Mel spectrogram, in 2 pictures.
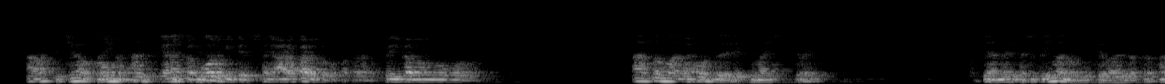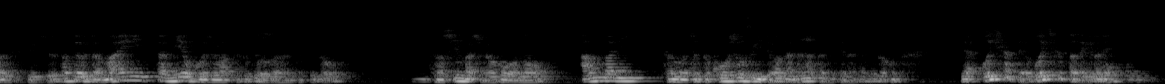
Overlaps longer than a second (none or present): present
